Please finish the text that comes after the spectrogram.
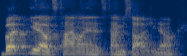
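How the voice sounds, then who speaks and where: A man's voice: medium pitch, expressive, a little fast, a bit bright. Guy hosting a podcast, chatty storyteller, lots of like and you know, echoey room. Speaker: podcast host. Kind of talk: casual conversational storytelling.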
